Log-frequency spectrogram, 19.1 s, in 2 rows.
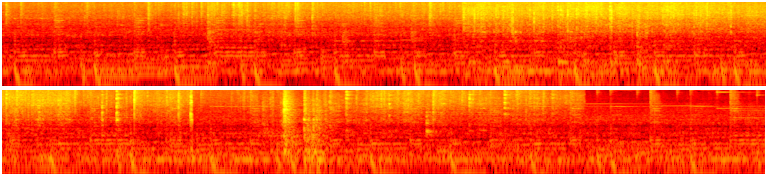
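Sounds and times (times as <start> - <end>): onion sizzling in frying pan: 0.0 - 16.9
chopsticks tapping and scraping pan: 2.5 - 12.0, 12.8 - 16.8.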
